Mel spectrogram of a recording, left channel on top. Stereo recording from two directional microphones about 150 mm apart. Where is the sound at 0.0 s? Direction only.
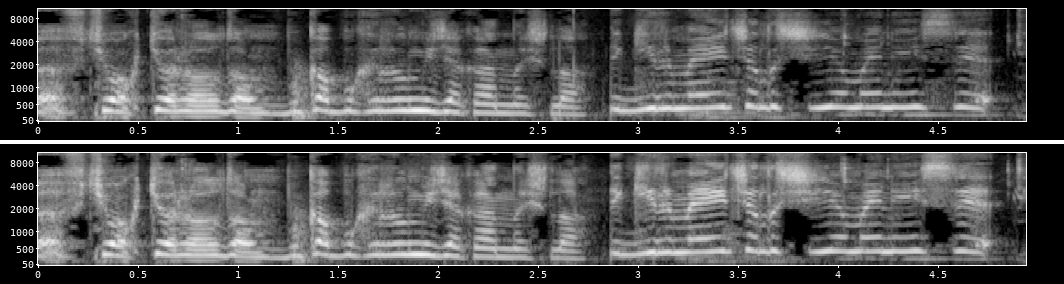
Centre (ahead or behind).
